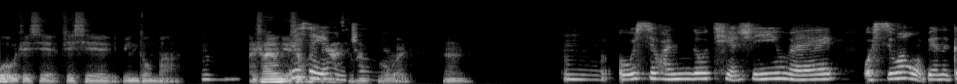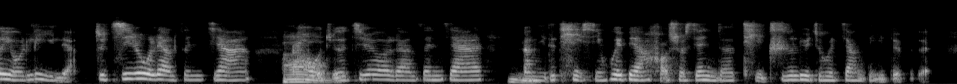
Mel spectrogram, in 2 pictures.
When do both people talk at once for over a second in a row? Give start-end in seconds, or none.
2.8-4.0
